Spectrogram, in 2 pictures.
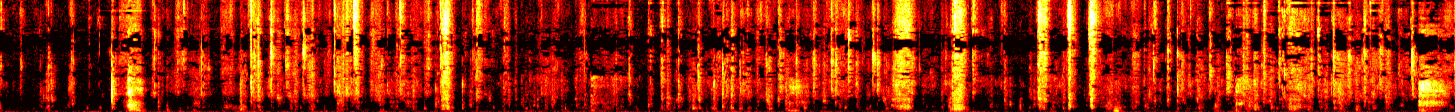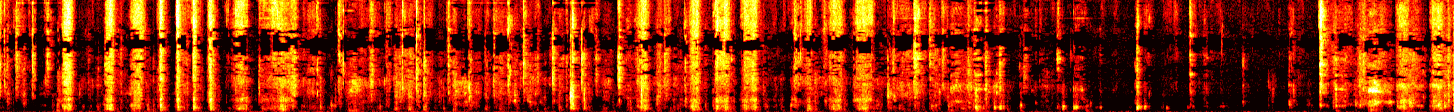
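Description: Close-up eating sounds: noodles and broth being slurped and chewed, with many short wet smacks and clicks.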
